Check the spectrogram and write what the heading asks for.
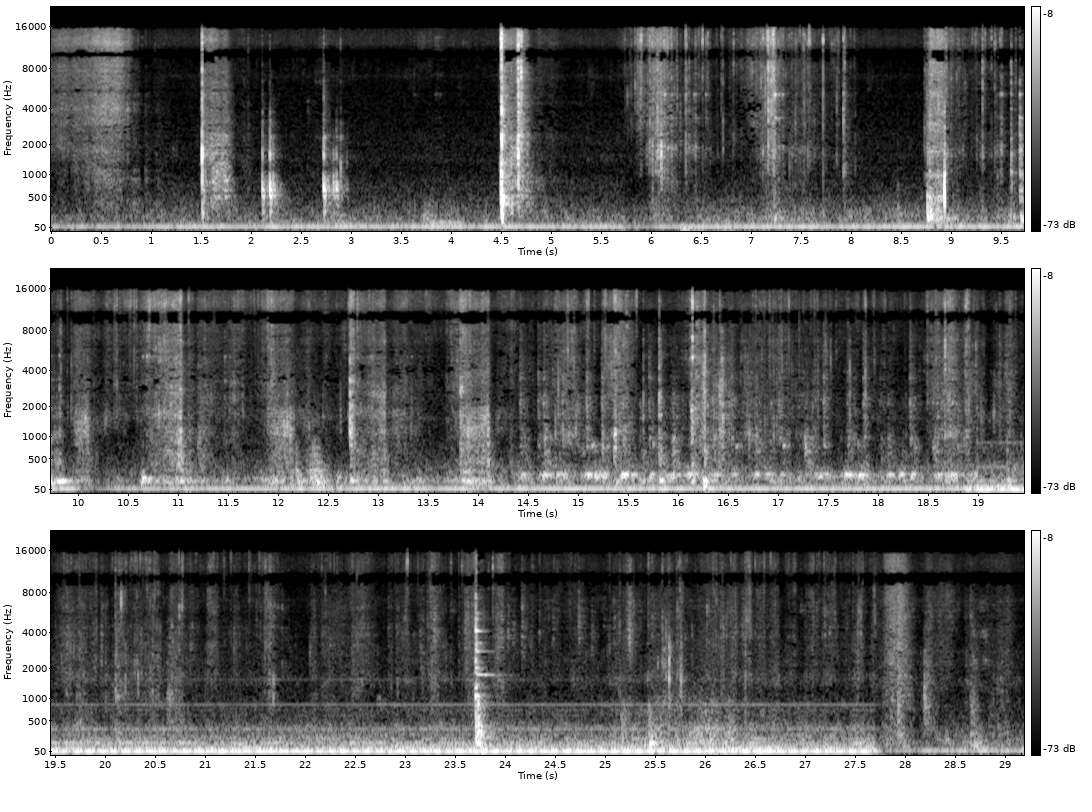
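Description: A plastic spoon stirring a thick chili-flake seasoning in a glass bowl, clinking and scraping against the glass with a run of short, sharp knocks. From about two-thirds of the way in, a steady low hum sits underneath until it stops near the end.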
